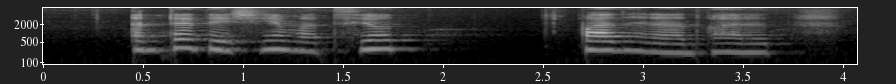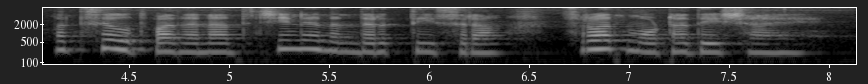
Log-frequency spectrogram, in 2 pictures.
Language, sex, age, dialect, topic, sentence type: Marathi, female, 31-35, Northern Konkan, agriculture, statement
